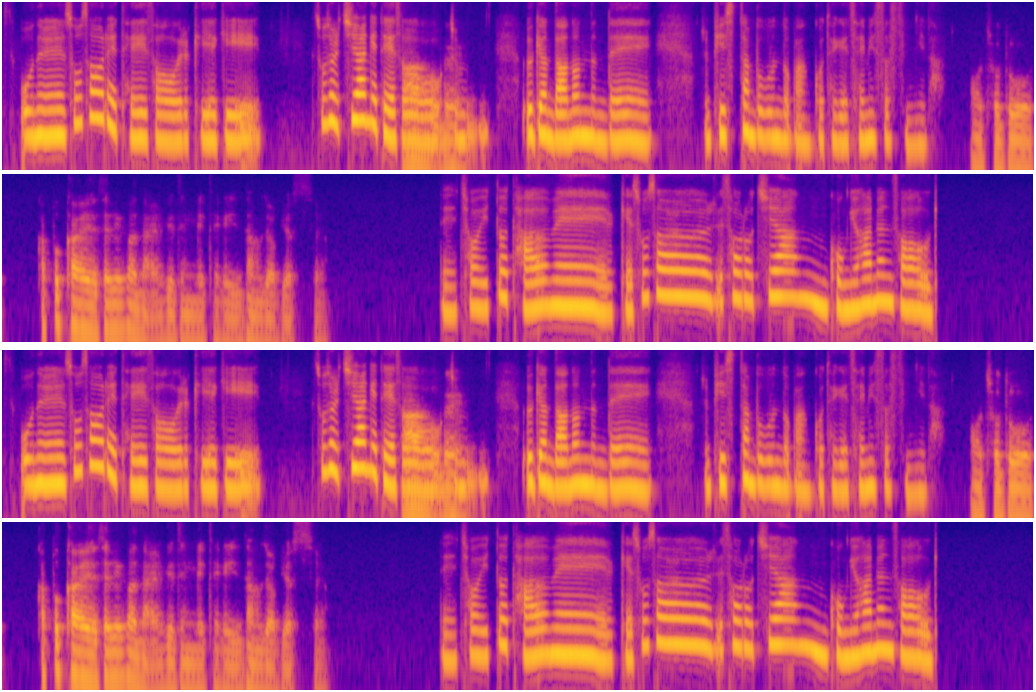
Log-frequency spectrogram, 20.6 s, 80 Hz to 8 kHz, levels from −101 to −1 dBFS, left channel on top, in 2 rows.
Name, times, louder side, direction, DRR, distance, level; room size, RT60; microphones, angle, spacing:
voice 1, 0.0-2.6 3.1-4.9 5.2-6.8 7.0-9.4 14.7-19.7, left 1 dB, 5° left, 0.6 m, -18 dB
voice 2, 4.0-4.7 9.7-10.3 10.7-13.6, right 3 dB, 80° right, 1.6 m, -26 dB
head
